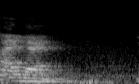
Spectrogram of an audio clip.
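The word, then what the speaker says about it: island: एस तो यहां पर एस का उच्चारण नहीं होता। एस साइलेंट रहेगा। जैसे कि यहां पर देखो आई और एल के बीच में एस है तो आइलैंड।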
